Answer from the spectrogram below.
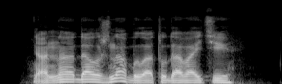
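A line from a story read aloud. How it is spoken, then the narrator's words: Tired priest speaking. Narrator (Russian): устало проговорил священник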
